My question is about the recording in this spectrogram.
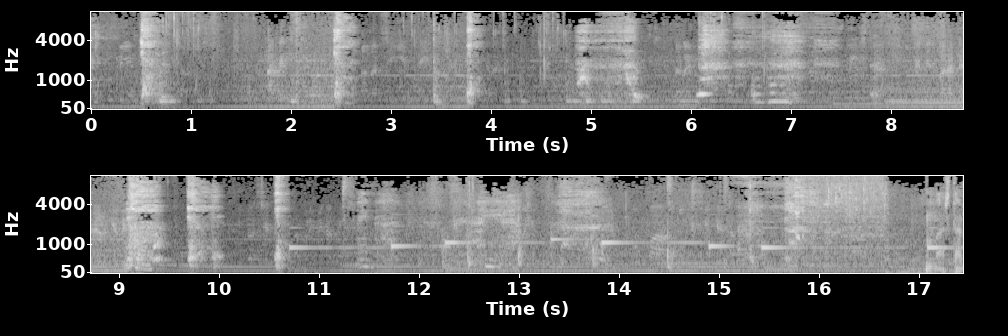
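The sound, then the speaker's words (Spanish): A young woman retches and vomits in a series of harsh, wet heaves with splashing and coughing while someone helps her, over a steady low hum and faint background tones. “Poco después Puri la ayuda a vomitar.”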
